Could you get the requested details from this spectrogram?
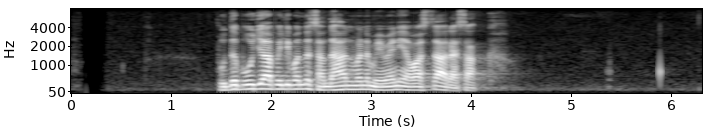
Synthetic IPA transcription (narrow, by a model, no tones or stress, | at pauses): pud̪əpuːd͡ʒaːpiliband̪əsand̪əɦanʋənəmeʋæniaʋast̪aːɾæsa̰k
